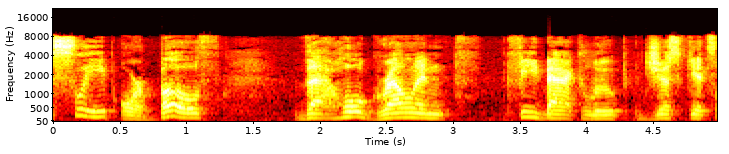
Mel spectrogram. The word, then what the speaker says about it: ghrelin: It also impedes ghrelin, which is spelled Grelin, which is the antithesis or the opposite from the cortisol.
